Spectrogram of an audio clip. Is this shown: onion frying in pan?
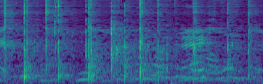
no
